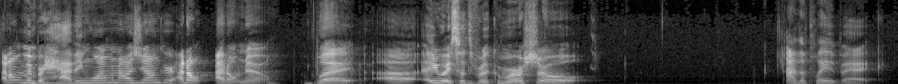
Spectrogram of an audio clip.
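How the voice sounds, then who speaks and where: A woman with an American accent, a bright, sharp tone and lively intonation. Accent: lacks southern drawl. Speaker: podcast co-host. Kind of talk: casual chat. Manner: fast.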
